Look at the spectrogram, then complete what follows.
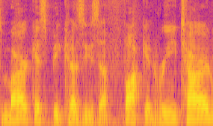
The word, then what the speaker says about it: Marquise: At Wayne, we see behind the desk none other than the new CEO of Wayne Enterprises, Marquise, pronounced Marcus because he's a fucking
